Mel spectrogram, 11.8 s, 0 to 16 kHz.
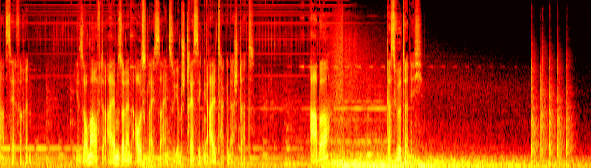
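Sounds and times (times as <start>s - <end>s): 
speech: 0.0s - 0.9s, 1.5s - 5.4s, 6.2s - 6.9s, 7.7s - 8.5s
low steady rumble: 6.5s - 11.8s
knocking on the wooden door of an alpine mountain hut at night: 10.6s - 11.5s.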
